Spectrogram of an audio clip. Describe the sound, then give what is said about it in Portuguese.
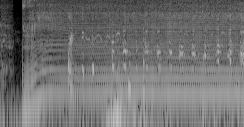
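A voice imitates a vibrator at its fifth, highest level, sounding like a lawn mower engine with a steady, buzzing drone that revs up quickly, then holds a rough, sputtering hum for several seconds. “Parece o cortador de grama.”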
